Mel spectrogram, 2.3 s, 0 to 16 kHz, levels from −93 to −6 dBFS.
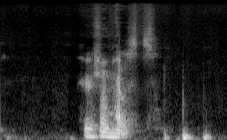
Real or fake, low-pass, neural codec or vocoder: fake; 14.4 kHz; codec, 44.1 kHz, 2.6 kbps, SNAC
